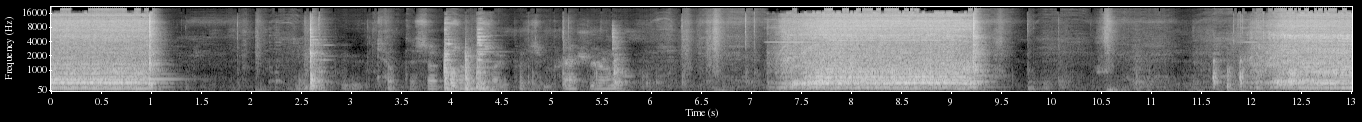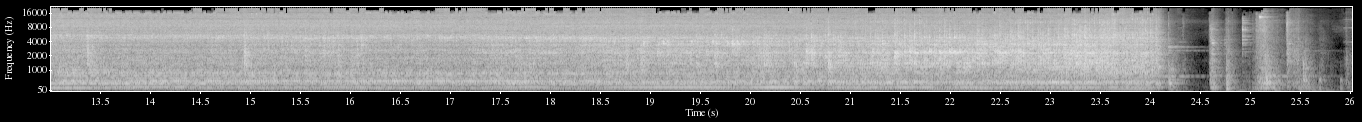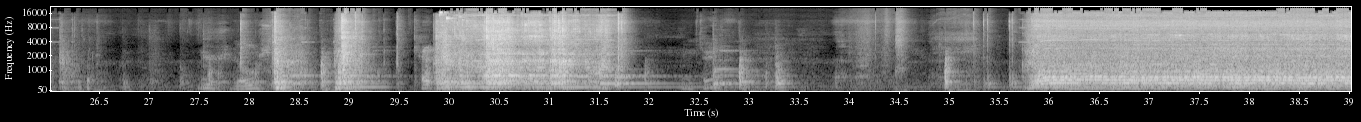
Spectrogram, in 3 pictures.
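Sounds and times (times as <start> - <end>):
electric drill boring metal: 0.0 - 1.1, 7.2 - 9.4, 11.9 - 24.2, 29.9 - 31.8, 35.7 - 39.0.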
